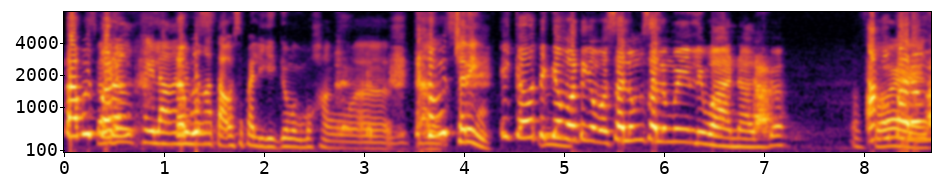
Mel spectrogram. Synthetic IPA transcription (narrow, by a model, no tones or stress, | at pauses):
t̪aːposppaːɾɐŋkɐʔɪlaːŋɐnaːʊmɐŋatt̪aːʔo̞sɐpɐliːɡɪd̪̚komɐɡ̚mʊhɐŋɐt̪apost͡ʃɐɾɪŋʔɪkawt̪ɪɡɐmot̪ɪɡɐmosɐlʊmsɐlʊmːʊjʊŋlɪwaːnɐd̪̚ko | ʔoʔɐkopaːɾɐŋ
